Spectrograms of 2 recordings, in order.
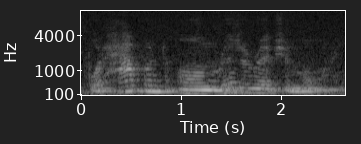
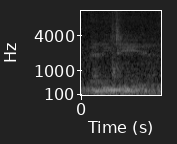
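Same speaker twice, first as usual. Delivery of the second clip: breathy hush; whispered aside; 9 dB quieter than usual. Real, not acted. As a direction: let it fall to a whisper. Quiet aside after the order.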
